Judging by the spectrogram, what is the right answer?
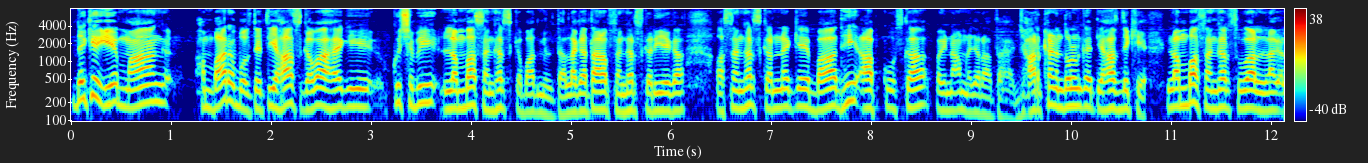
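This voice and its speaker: Man, slightly high voice, earnest, explanatory, interview answer. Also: fairly bright tone, dry recording. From Jharkhand. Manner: earnest, explanatory, with frequent restarts. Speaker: activist interviewee.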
